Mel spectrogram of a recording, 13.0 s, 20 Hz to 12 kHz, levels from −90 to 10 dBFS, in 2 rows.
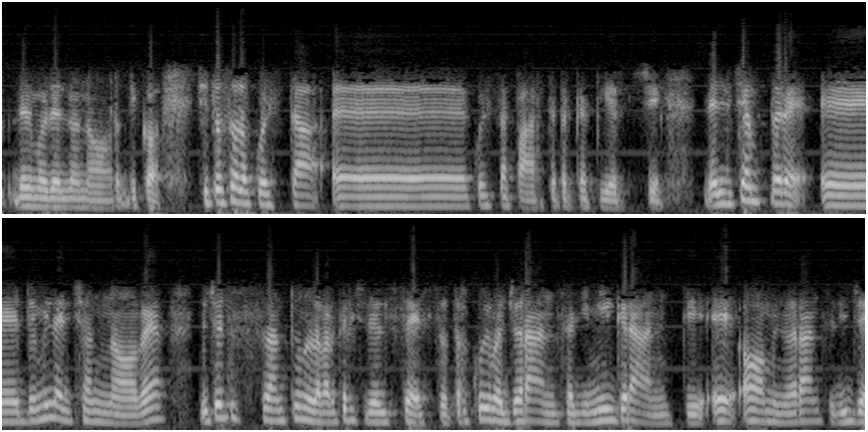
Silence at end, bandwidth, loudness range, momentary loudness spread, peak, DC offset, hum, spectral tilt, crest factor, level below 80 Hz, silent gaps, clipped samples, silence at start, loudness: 0 s; 7.4 kHz; 2 LU; 8 LU; -6 dBFS; under 0.1%; none; -7.5 dB/octave; 14 dB; -54 dBFS; none; under 0.1%; 0.05 s; -21 LUFS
